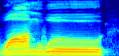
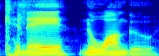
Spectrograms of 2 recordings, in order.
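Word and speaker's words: Kene Nwangwu: whoever the broadcaster was last week was saying wong wu and somebody else had a pronunciation calling him kenny it's kane nuwangu is how you pronounce it so how many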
